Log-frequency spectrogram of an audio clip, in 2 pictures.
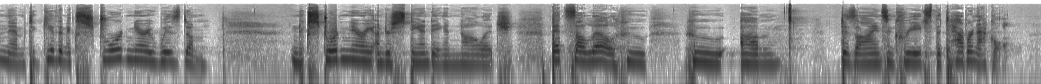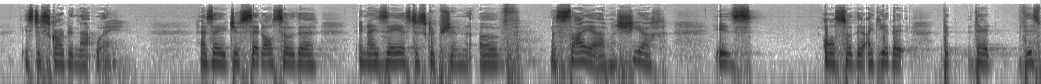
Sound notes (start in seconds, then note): none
